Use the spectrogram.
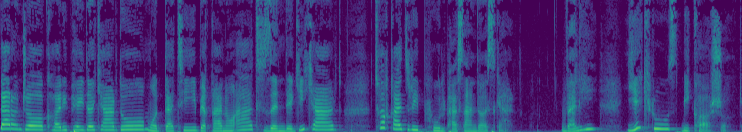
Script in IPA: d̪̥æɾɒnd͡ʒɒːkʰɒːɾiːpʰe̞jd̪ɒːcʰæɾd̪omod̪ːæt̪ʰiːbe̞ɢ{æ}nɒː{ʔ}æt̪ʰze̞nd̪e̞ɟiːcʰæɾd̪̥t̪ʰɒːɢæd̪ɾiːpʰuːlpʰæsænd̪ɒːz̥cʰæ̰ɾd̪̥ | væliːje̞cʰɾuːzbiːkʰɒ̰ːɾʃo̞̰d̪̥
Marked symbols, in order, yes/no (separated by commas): yes, yes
